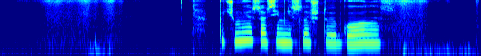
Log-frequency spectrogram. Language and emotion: Russian, sad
